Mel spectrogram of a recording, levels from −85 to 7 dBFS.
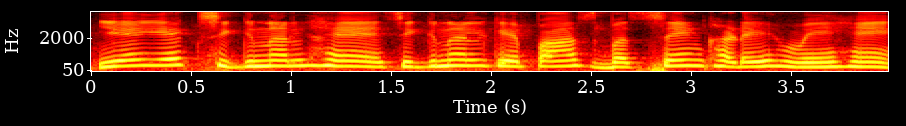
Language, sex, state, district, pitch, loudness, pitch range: Hindi, female, Karnataka, Bangalore, 265 Hz, -12 LUFS, 245-285 Hz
